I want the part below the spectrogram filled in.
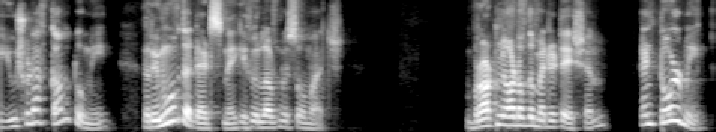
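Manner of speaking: loud, emphatic reproach with pitch leaps; scolding father. Acted. Father to son who cursed the king, acted scolding. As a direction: lay into him, hammering key phrases.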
